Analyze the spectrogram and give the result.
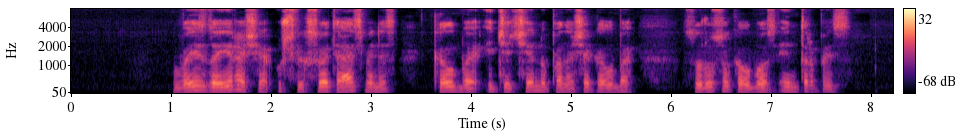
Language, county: Lithuanian, Klaipėda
